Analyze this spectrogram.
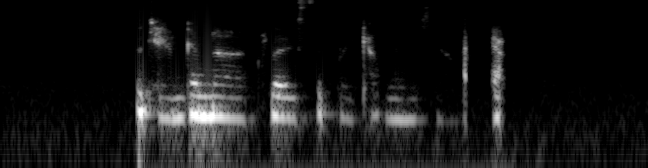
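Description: A young woman speaks briefly through an online call.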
